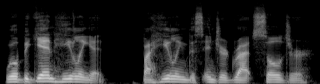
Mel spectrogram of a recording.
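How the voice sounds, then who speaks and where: A man's voice: on the low side, brisk, dry recording, close to an everyday voice. A commanding, compassionate animal healer lady, read by a man. The voice is firm and only slightly raised, close and dry, in storybook style. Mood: firm, grave.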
